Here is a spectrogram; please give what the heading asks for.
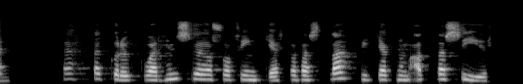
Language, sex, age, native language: Icelandic, female, 40-49, Icelandic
